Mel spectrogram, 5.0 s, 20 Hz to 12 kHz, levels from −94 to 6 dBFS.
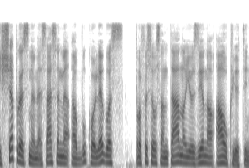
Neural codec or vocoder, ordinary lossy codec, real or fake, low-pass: codec, 16 kHz, 1 kbps, FunCodec, trained on Chinese and English, 50 frames a second; MP3, 64 kbps; fake; 7.2 kHz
